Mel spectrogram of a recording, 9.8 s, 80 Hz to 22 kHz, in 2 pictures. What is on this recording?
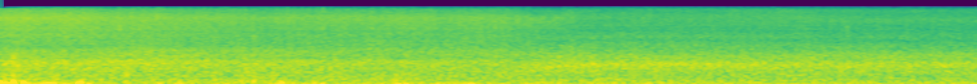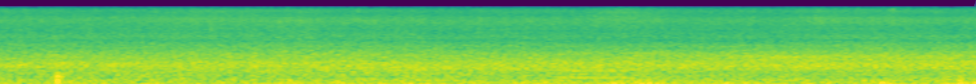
Sounds recorded while creating impulse responses with the DS-40.
ambiance, field-recording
